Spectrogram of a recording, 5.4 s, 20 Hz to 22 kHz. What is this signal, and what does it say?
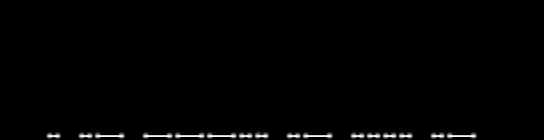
Morse code, heard as a keyed tone, about 15 wpm, 700 Hz. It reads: EA8AHA
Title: DXCC-100 Call Signs - 6 Characters - Repeated 2x - 15wpm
